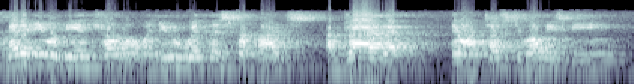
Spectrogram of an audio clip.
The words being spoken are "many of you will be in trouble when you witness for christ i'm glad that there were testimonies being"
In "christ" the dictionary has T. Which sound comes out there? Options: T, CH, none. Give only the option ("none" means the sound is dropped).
none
